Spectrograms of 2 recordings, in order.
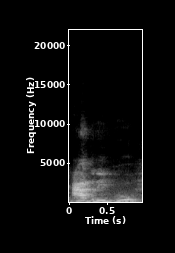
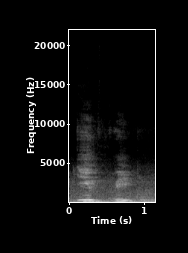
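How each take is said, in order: First: The word begins with an 'a' vowel. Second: The word begins with an 'i' vowel. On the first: The speaker calls it wrong. "Diharokati fathah berbunyi adribu" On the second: The speaker calls it right. "dibaca kasrah berbunyi idribu"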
